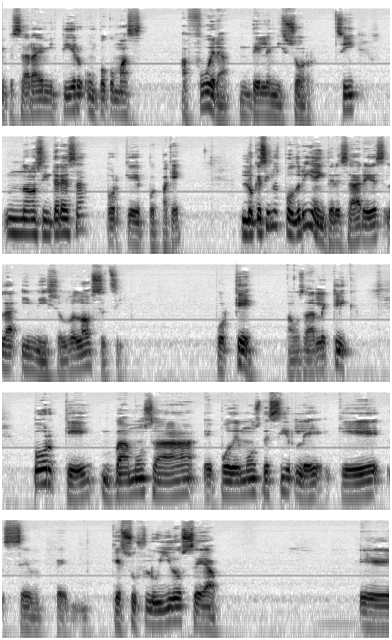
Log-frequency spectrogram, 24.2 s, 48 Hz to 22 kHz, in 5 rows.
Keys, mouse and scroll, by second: 8.9-9.3 scroll down 2, 14.5 click, 16.3-16.7 scroll down 2.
